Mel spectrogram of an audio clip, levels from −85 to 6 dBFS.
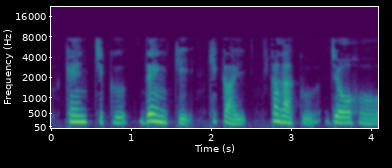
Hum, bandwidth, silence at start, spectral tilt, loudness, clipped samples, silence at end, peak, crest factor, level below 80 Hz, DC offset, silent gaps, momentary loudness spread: none; 8 kHz; 0.2 s; -7.5 dB/octave; -19 LUFS; under 0.1%; 0 s; -2 dBFS; 16 dB; -62 dBFS; under 0.1%; none; 14 LU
